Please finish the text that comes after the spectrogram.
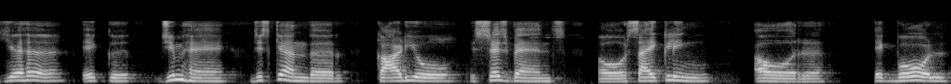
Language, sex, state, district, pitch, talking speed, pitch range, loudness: Hindi, male, Rajasthan, Jaipur, 155 Hz, 95 wpm, 145-170 Hz, -17 LUFS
